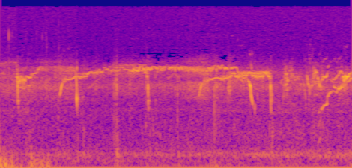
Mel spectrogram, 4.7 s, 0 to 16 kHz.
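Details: Webcam at a White-tailed eagle nest in Latvia, 3:23 pm on 24 June 2018, while the eaglets are being fed. Steady thin high whistling, broken by short downward-dipping notes and a final rising squeal, with low hum behind.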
